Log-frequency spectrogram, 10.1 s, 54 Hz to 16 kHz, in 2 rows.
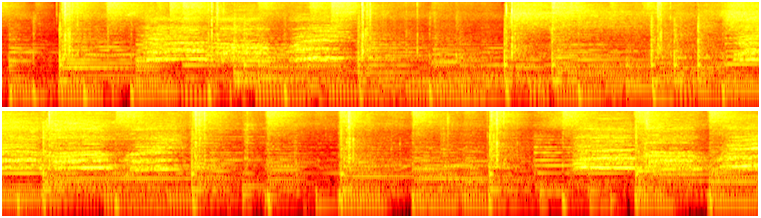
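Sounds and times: instrumental accompaniment: 0:00.0 - 0:10.0
gospel choir singing: 0:00.8 - 0:02.8, 0:04.6 - 0:10.0.

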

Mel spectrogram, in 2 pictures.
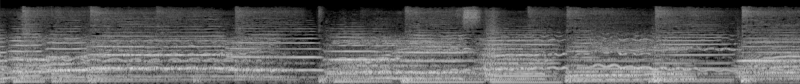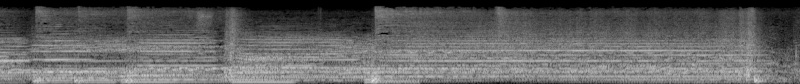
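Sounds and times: crowd singing a carol: 0:00.0 - 0:16.0.

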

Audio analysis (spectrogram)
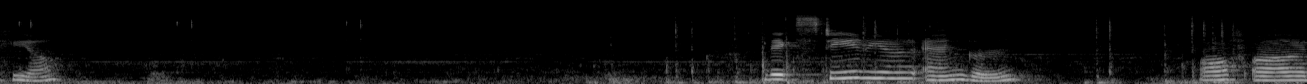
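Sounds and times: low steady hum: 0:00.0 - 0:13.0
keyboard typing: 0:01.6 - 0:02.1, 0:03.4 - 0:03.8, 0:05.9 - 0:09.2, 0:10.8 - 0:12.5.

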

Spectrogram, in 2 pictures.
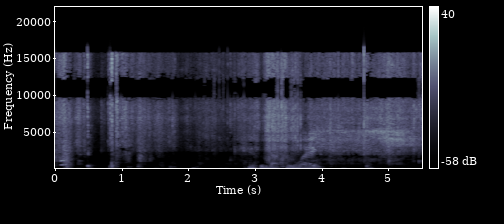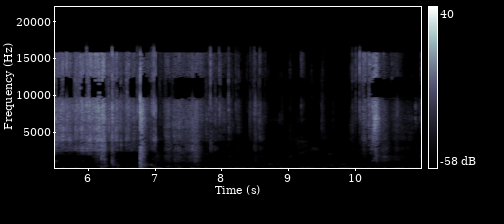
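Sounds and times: plastic packaging crinkling and tearing: 0:00.0 - 0:08.7, 0:10.0 - 0:10.7.

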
